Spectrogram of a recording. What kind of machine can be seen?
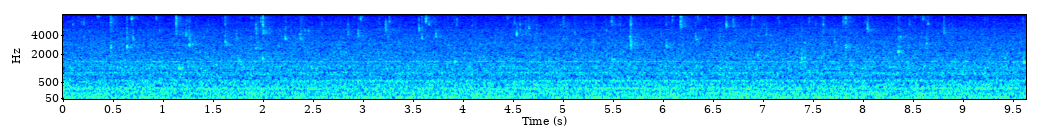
pump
